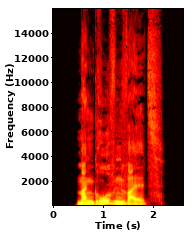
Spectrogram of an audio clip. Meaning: genitive of Mangrovenwald
- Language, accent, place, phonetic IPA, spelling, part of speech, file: German, Germany, Berlin, [maŋˈɡʁoːvn̩ˌvalt͡s], Mangrovenwalds, noun, De-Mangrovenwalds.ogg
